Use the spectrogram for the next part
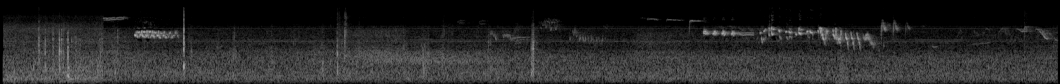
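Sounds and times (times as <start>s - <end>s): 
steady background noise: 0.0s - 10.6s
bird calls with high notes and jumbled chatter: 1.0s - 1.8s, 4.6s - 9.3s.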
